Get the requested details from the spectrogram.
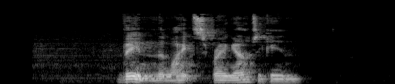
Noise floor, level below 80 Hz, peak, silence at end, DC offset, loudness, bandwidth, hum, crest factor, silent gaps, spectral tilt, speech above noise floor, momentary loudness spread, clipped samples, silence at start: -75 dBFS; -54 dBFS; -2 dBFS; 0.95 s; under 0.1%; -20 LUFS; 11.5 kHz; none; 20 dB; none; -3.5 dB/octave; 55 dB; 8 LU; under 0.1%; 1.2 s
